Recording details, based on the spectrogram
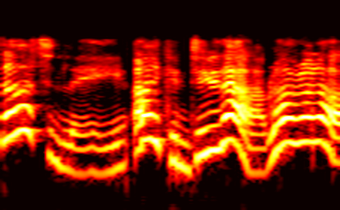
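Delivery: stock chatbot assistant tone. Describing how chatbots sound when bouncing off ideas, doing ChatGPT voice. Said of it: "it has this sort of tone of voice".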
